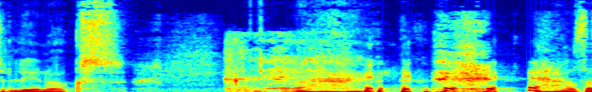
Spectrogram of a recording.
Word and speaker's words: Linux: is Linux Torvalds and the proper pronunciation of Linux is Linux."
